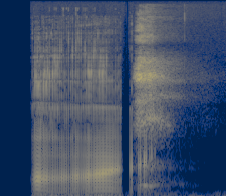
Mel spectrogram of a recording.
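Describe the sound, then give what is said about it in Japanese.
A loud stomach growl: a drawn-out, gurgling groan for about a second, a brief break, then a rougher rumble that trails off. No one speaks. “沈黙は金と言うけれど、お腹の虫は雄弁ね。”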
